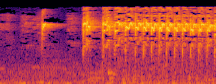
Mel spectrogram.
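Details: Excited sunbird (sogon) song played as a lure for other birds: one sharp high note, then a fast, continuous, piercing trill of rapidly repeated tiny notes lasting nearly two seconds.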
